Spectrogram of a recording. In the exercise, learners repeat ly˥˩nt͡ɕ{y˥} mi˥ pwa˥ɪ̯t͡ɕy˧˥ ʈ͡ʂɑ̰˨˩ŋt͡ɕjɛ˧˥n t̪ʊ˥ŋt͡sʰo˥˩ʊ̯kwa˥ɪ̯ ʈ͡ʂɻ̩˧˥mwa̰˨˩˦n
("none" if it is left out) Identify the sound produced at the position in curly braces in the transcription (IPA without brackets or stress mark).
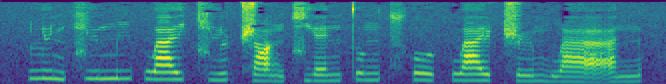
y˥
